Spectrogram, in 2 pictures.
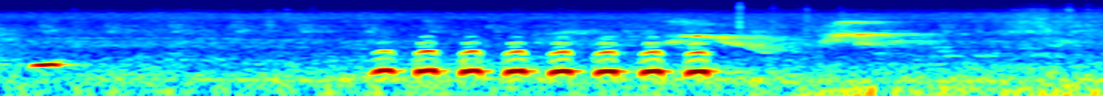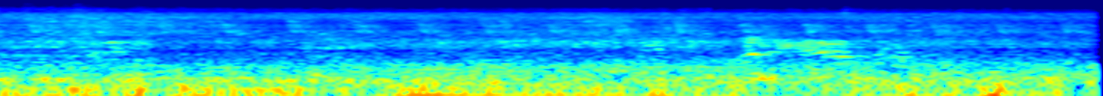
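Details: Greater coucal in a challenge, giving a quick series of seven deep, even hoots over about a second and a half, followed by faint rustling and background hiss.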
